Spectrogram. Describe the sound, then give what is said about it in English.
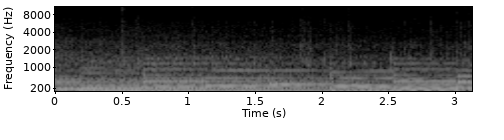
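Steady rain patters in a continuous hiss in the dark beneath sustained, slowly shifting musical chords, with no voices present. “And you're just standing here in the rain, in the dark, and wondering.”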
